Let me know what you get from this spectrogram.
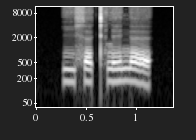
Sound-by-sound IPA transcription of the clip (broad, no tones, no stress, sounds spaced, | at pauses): i x ɛ kʰ l e ŋ ɛ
